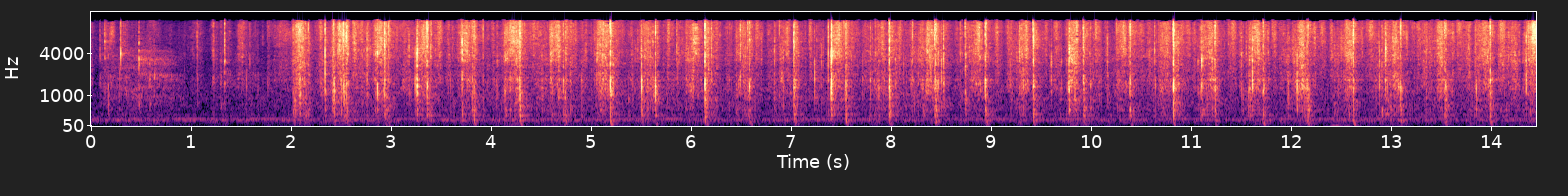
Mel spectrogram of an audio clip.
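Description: Jamaican banknotes being counted by hand, note after note flicked off a thick stack in a quick, uneven run of crisp paper snaps that starts about two seconds in.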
